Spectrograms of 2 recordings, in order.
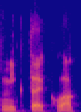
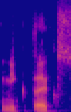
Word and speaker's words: MiKTeX: on the correct pronunciation it's miktex like latex it's not miktex or latex uh it's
